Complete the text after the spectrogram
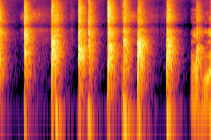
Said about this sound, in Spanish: queremos aplausos. Aplaudimos, sí.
